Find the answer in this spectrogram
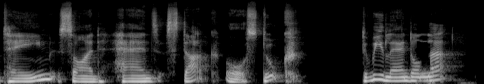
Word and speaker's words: Stuck: I'm sure he's not going to accept us saying stuck. He's going to make us say Sto as we should.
